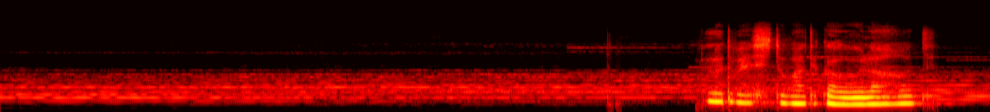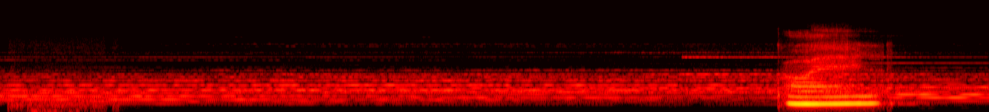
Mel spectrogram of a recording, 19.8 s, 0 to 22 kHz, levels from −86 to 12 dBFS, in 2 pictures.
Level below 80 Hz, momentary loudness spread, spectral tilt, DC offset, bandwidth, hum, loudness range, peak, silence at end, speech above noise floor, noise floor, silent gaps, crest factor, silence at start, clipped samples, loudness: -76 dBFS; 25 LU; -6 dB/octave; under 0.1%; 9.2 kHz; none; 25 LU; -8 dBFS; 0.05 s; 28 dB; -49 dBFS; none; 22 dB; 0.2 s; under 0.1%; -23 LUFS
